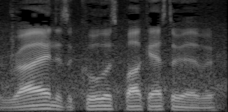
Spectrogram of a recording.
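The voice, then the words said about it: Put-on cool-sounding voice. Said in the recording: “in that really cool voice.”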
